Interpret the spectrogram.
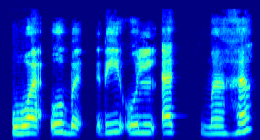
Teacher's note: با پہ قلقلہ ہوگا، ایکو ساؤنڈ ہوگی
